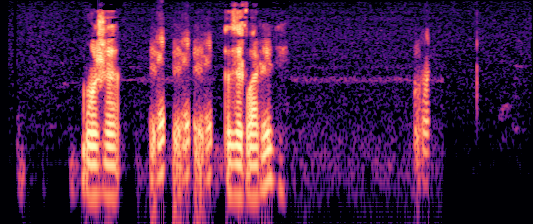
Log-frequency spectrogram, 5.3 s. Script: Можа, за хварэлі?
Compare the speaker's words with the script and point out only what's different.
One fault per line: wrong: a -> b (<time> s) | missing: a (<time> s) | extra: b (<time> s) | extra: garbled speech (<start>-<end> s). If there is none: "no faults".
no faults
